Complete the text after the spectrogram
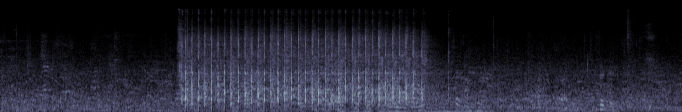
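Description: Many footsteps shuffle on stone paving.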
